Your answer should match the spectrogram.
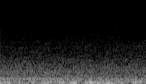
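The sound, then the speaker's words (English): Strong wind on the edge of a lake on a sunny day buffets the microphone in a steady, deep rumble that swells and dips throughout, with no voices present. “So, also, it's pretty windy right now, so it may actually just be okay.”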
